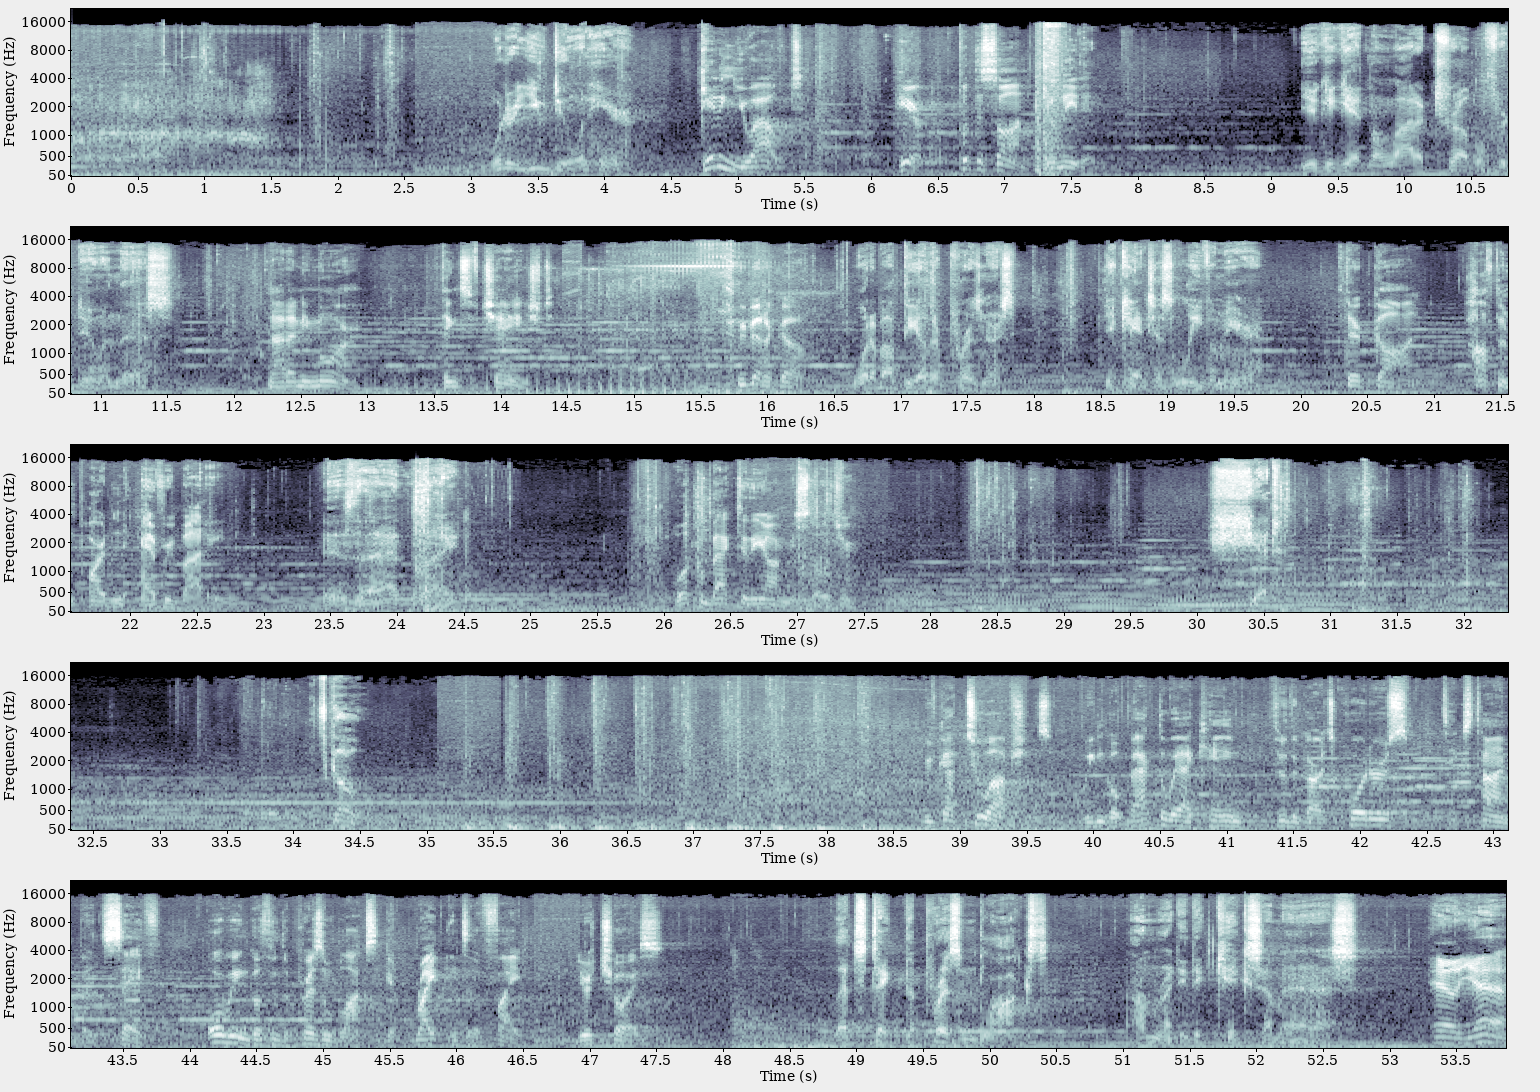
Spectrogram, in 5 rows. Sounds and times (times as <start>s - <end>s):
Music: 0.0s - 53.8s.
